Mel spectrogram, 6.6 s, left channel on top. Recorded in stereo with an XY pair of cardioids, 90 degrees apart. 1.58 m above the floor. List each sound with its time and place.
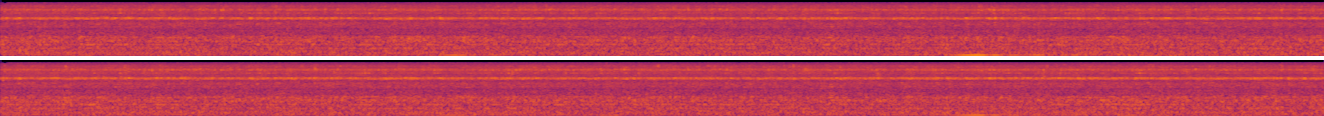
Only background noise.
